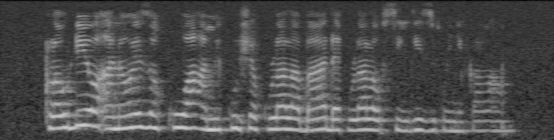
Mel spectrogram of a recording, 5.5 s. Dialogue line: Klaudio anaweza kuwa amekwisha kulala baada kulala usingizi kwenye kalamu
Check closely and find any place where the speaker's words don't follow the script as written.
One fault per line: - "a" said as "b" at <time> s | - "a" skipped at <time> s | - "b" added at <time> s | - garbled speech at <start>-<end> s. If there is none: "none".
none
